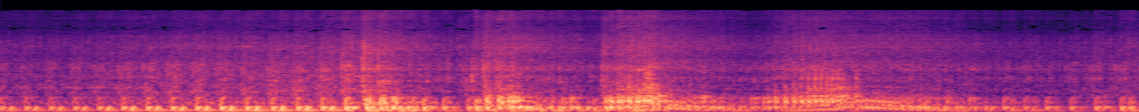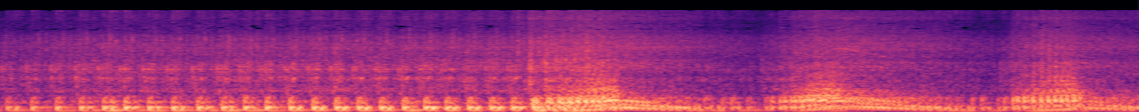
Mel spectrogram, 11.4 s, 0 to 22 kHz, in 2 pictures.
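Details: Motorcycle, 2003 model, after bridging the faulty clutch-handle kill switch with speaker wire and new ignition switch and starter relay: twin rumbles at a steady idle, picks up cleanly through quick blips and settles; runs healthy with no misfire.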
